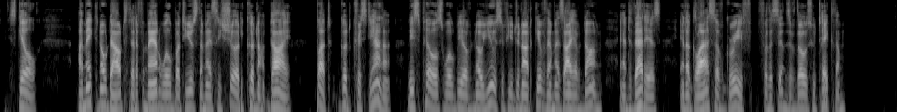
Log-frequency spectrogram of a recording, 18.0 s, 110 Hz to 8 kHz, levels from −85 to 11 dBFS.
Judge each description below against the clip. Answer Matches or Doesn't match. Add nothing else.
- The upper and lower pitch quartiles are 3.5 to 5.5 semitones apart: Doesn't match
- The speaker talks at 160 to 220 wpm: Matches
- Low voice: Matches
